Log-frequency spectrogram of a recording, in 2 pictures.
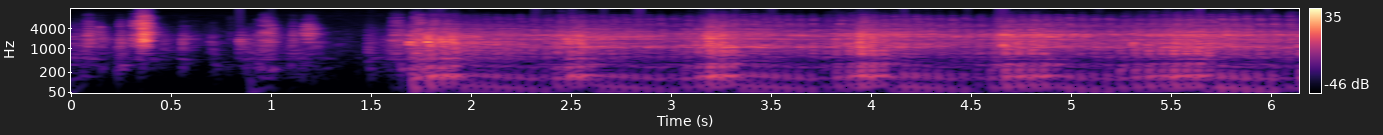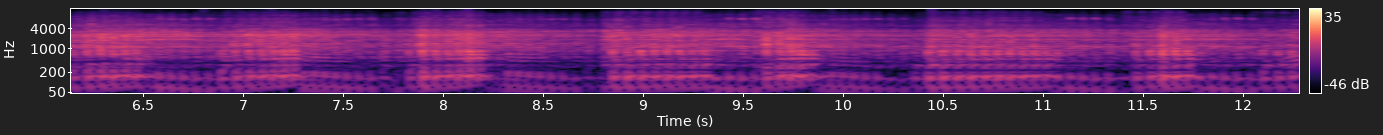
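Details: Royal Enfield Bullet 500 single, ported head, shortened aluminium barrel, 9:1 piston, ignition timing strobe-set, slow fuel flow and weak battery noted: kicks over and catches after tickling, settles into a slow, even thump; running cleanly, exhaust clean.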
